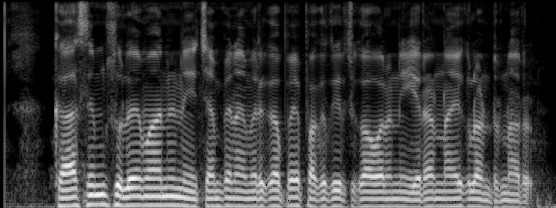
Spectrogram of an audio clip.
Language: Telugu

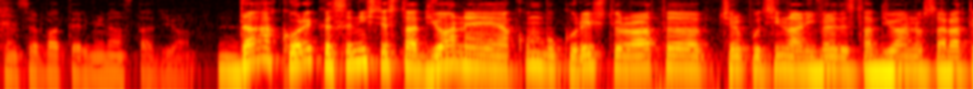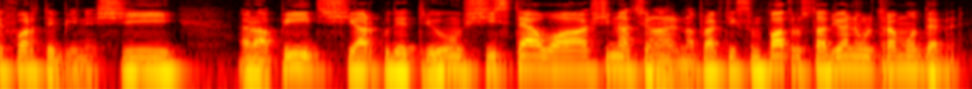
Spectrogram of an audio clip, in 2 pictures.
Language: Romanian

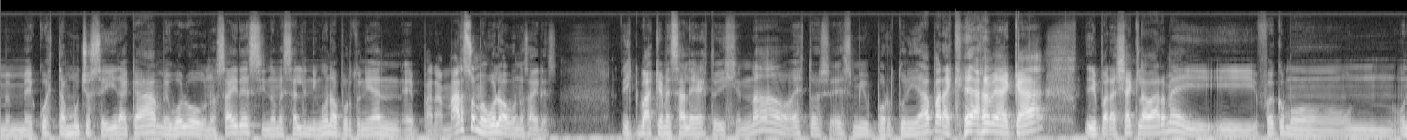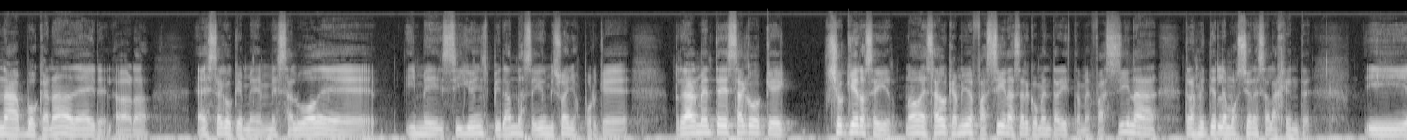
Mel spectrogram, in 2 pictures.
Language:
Spanish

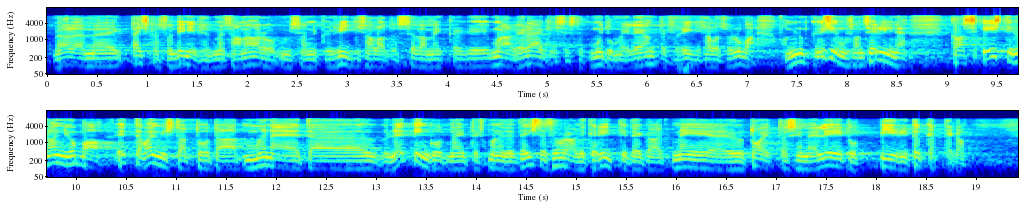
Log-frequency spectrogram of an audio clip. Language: Estonian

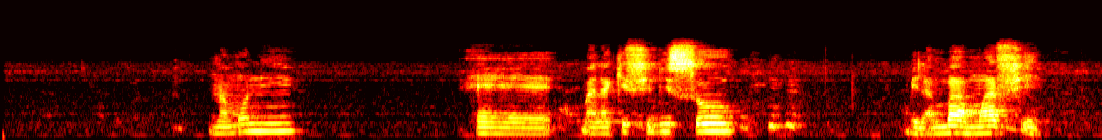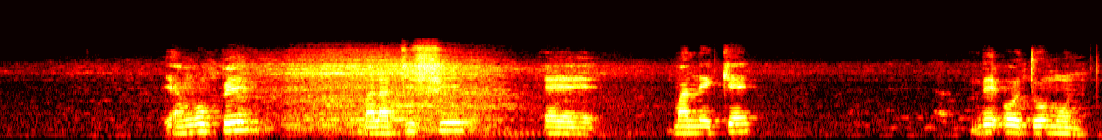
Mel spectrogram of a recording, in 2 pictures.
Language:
Lingala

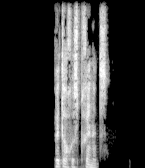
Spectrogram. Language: Breton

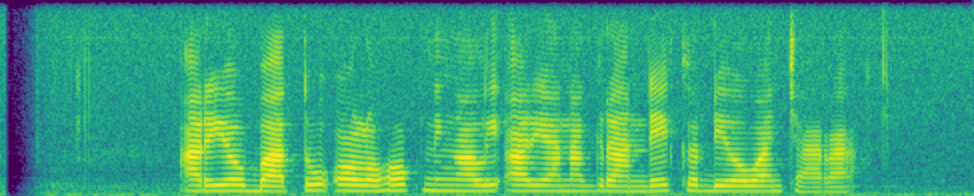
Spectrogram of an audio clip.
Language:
Sundanese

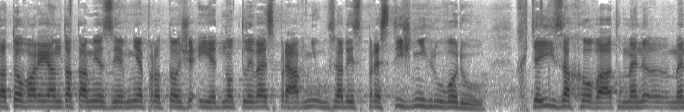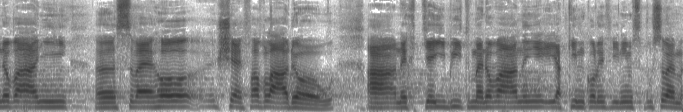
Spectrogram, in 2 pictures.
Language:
Czech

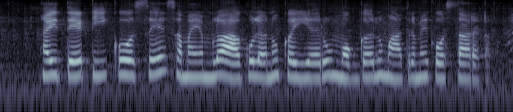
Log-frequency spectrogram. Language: Telugu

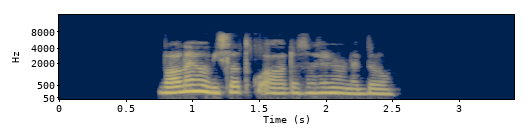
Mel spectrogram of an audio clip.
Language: Czech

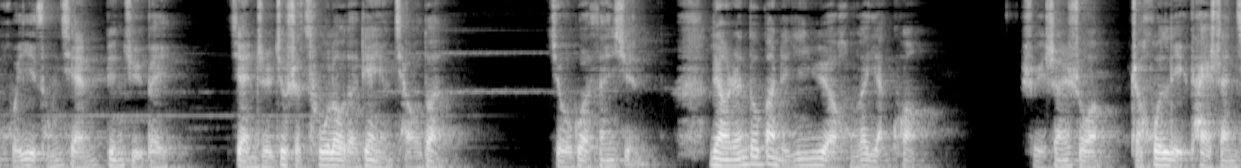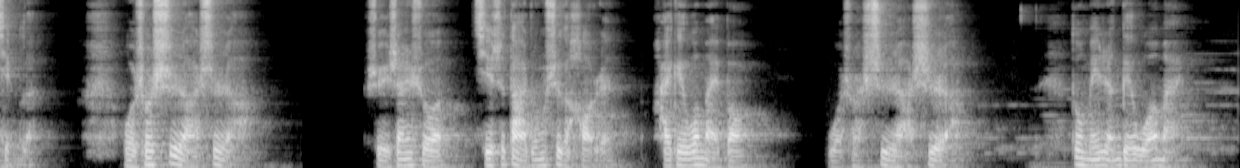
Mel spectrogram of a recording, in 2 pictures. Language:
Chinese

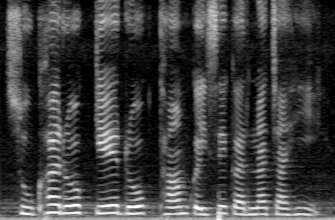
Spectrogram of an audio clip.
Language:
Chhattisgarhi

